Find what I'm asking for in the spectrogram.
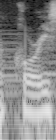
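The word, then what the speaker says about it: Cory: And my first name is spelled C-O-R-Y. I'm at Twitter, Facebook, Instagram, Untapped, all that kind of fun stuff. F-R Corey Stica, last name spelled S-T-I-C-H-A.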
